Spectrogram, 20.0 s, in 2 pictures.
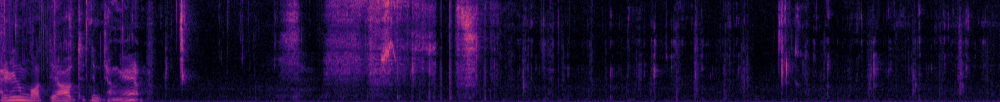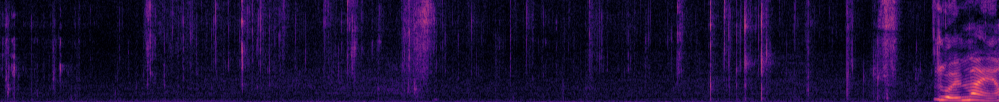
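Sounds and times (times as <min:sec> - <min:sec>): chewing with wet mouth clicks: 0:01.5 - 0:02.6, 0:03.8 - 0:19.4.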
